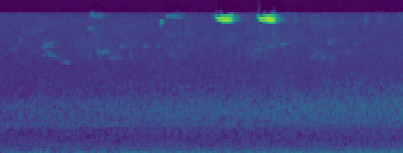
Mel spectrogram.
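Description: Two short, very high-pitched bird chirps about a second apart, with fainter high calls before them, over a steady low rumble.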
